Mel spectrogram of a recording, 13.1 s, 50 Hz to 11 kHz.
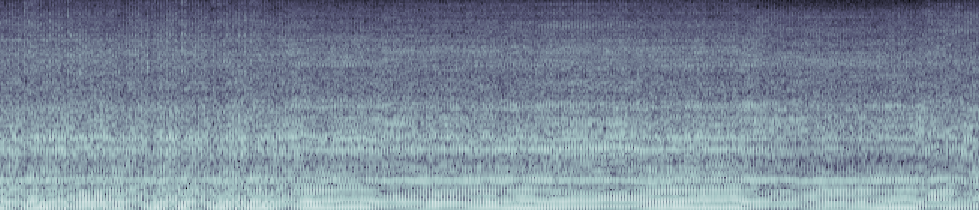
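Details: Husqvarna push mower, Honda GCV160 engine, after tune-up, cleaned carb, new back plate and air filter, previously surging lean with choke open: started on choke, fires ragged a few seconds then settles into a steady, even run without surging.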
